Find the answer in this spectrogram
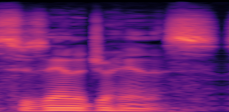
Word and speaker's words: Suzannah Johannes: Of Badass Records podcast and uh Susanna Johannis. Welcome. Yeah. Am I pronouncing it right?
